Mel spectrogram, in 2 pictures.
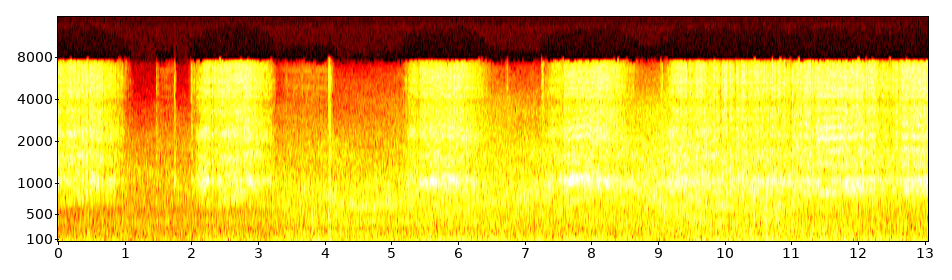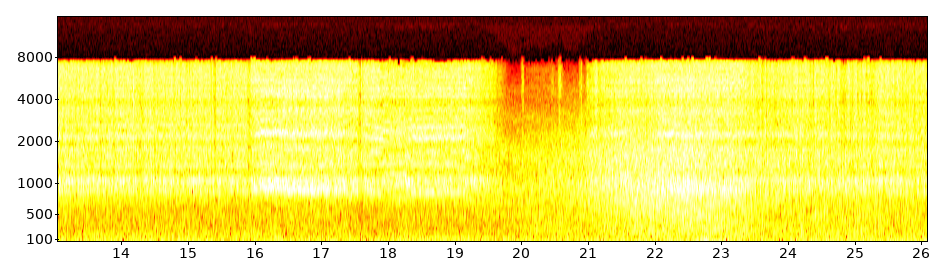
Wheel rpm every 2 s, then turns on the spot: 30, 40, 10, 30, 40, 110, 120, 120, 110, 100, 30, 110, 120.
none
